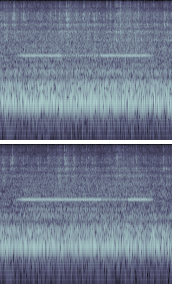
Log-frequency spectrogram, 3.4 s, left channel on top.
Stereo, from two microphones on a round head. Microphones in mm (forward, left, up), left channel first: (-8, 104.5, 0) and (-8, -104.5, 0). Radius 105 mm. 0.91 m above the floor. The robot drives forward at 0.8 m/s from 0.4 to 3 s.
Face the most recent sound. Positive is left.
No sound to turn to.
